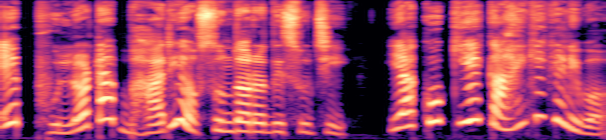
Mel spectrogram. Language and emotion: Odia, disgusted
